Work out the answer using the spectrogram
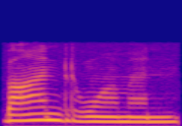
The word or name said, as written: bondwoman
